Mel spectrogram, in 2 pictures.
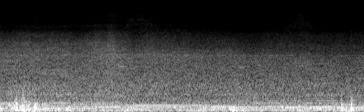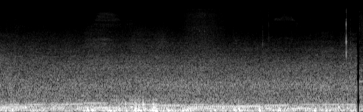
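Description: Steady city road traffic: a continuous low rumble of vehicles passing on a wide street, with faint engine hum.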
